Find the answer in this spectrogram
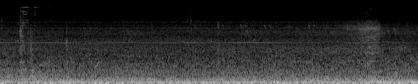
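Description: Wind rumbling steadily on a phone's microphone while walking outdoors.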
